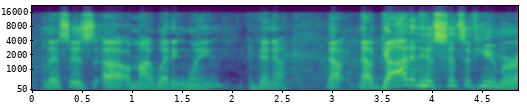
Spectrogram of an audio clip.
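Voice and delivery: ordinary delivery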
